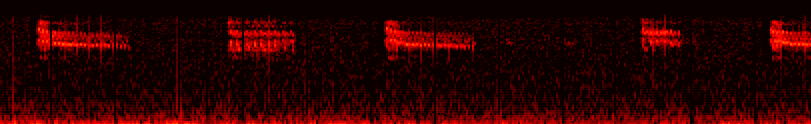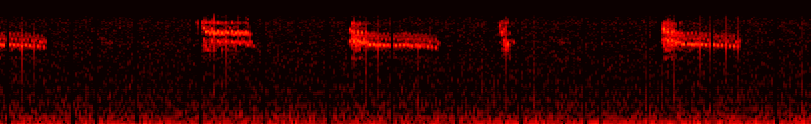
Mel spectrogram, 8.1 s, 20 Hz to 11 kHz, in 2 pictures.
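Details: Spotless starling nestlings, four young on day 12 in the nest, Spain, 1 June 2022. A steady series of grating, hissing calls, some shorter and clipped, comes at uneven intervals under one second apart.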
